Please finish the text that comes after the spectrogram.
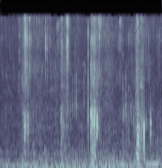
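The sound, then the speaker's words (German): Footsteps of two people crunch over the ground at a steady walking pace as they walk to the entrance of a marmot nursery burrow, about five distinct steps in a couple of seconds, with a low hum underneath and no talking. “Wir sind jetzt mal zu dem Eingang von dem Wurfbau hingegangen”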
